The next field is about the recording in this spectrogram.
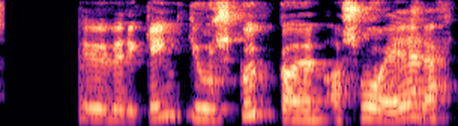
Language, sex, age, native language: Icelandic, female, 50-59, Icelandic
